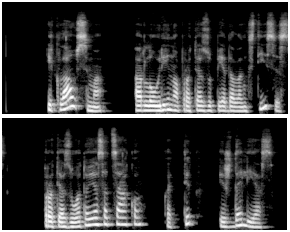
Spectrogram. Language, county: Lithuanian, Panevėžys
